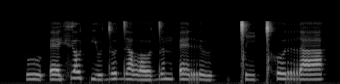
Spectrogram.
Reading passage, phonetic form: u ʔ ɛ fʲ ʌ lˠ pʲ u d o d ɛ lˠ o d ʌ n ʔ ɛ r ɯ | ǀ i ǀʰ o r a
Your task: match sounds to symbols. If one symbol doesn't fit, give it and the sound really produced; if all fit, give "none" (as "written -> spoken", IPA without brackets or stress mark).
none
